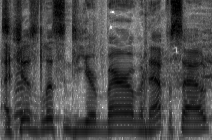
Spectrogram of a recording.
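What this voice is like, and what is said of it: Exaggerated stereotypical Southern accent. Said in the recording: “I'm just going to do a horribly stereotypically Southern accent.”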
